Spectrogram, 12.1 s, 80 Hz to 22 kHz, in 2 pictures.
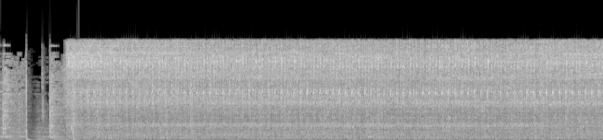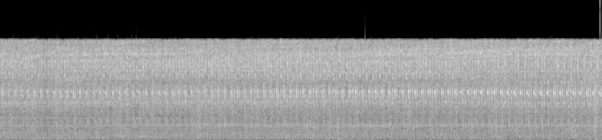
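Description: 2019 Audi A6's V6 TFSI engine running steadily, heard at the open engine bay with no revving, under a steady thumping dance beat.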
